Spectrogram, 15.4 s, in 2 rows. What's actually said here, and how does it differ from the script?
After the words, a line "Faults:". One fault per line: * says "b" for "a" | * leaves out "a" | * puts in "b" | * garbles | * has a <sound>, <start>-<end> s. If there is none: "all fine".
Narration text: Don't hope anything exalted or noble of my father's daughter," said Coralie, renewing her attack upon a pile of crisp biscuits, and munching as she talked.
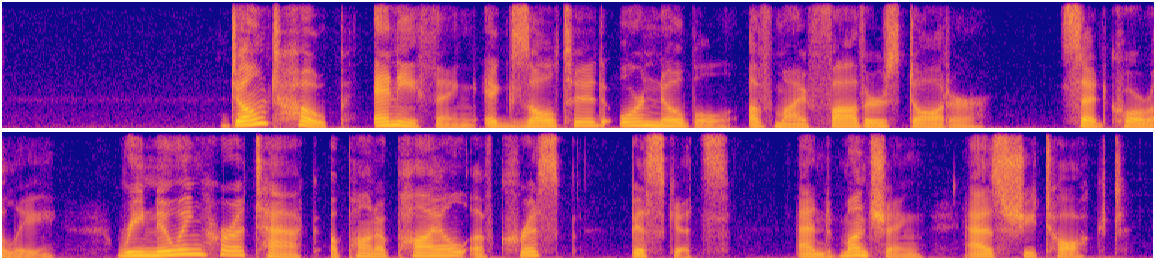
Don't hope anything exalted or noble of my father's daughter," said Coralie, renewing her attack upon a pile of crisp biscuits, and munching as she talked.
Faults:
all fine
